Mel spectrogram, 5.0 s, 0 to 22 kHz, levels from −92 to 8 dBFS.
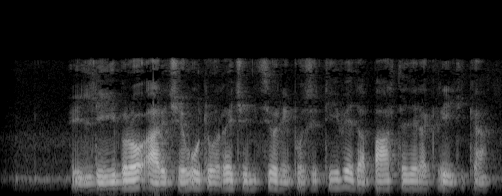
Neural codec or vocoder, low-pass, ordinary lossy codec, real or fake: none; 7.2 kHz; AAC, 48 kbps; real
